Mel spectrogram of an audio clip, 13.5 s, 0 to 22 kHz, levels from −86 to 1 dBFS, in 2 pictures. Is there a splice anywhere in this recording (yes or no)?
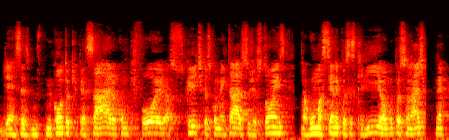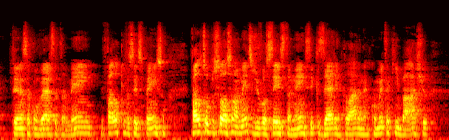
yes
